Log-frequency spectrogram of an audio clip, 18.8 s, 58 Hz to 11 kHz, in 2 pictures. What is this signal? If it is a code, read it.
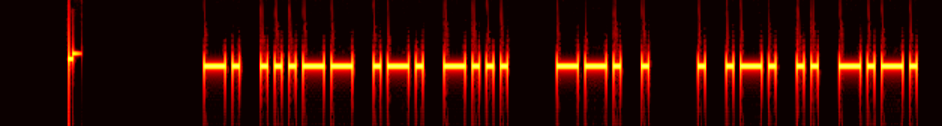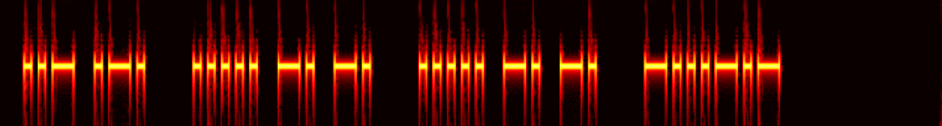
Morse code, heard as a keyed tone, about 17 wpm, 700 Hz. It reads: N3RB GE ERIC UR 5NN 5NN <BK>
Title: SOTA QSO Practice 17wpm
